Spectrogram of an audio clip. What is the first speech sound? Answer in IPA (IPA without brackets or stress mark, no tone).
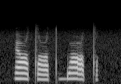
æ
